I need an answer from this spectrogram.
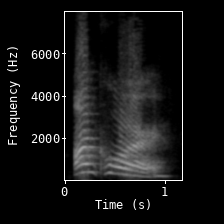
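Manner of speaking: loud, high cheer; audience shout. A narrator's reading. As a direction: call out like a clapping crowd. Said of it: "if we clap loud and shout".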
